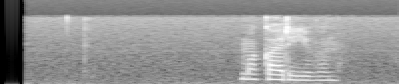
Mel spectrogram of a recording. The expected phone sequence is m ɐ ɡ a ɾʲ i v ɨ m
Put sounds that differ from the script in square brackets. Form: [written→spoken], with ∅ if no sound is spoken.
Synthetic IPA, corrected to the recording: m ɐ [ɡ→k] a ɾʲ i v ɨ m

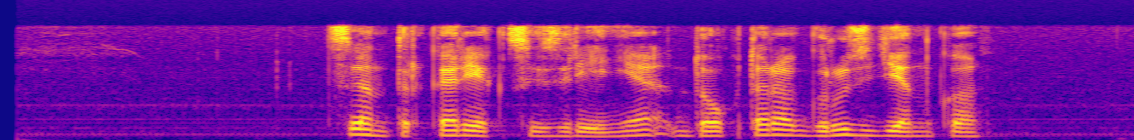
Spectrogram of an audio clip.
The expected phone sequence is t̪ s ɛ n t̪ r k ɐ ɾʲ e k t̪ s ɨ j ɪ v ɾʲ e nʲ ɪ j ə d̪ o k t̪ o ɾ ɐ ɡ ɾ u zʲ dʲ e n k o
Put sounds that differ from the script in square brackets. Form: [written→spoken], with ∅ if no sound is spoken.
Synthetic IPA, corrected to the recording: t̪ s ɛ n t̪ r k ɐ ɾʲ e k t̪ s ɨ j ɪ [v→z] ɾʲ e nʲ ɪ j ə d̪ o k t̪ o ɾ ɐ ɡ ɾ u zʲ dʲ e n k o

